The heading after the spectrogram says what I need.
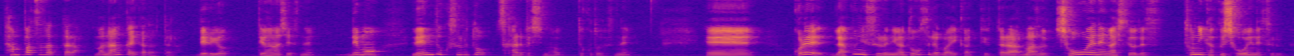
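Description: A man teaching singing, calmly answering a viewer's question about high notes and showing sung slides. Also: quick pace. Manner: explains calmly, demonstrates sliding sung vowels.

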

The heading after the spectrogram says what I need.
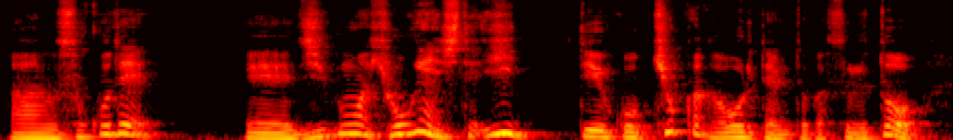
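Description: A man explaining voice training in a casual spoken lesson, full of fillers and sudden loud exclamations. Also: on the high side, sing-song, brisk.

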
